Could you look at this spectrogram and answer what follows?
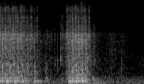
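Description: Sewing machine back-tacking a couple of stitches on a nylon tactical pouch, two short mechanical bursts of stitching separated by a pause, close and moderately loud.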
